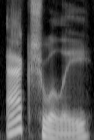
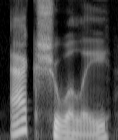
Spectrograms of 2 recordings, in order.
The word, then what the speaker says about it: actually: Both words are often overpronounced syllable by syllable when really they flow together quickly. Especially is especially, not especially, and actually is actually, not actually.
